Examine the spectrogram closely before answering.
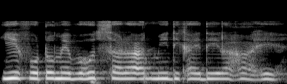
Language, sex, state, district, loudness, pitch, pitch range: Hindi, female, Arunachal Pradesh, Papum Pare, -14 LUFS, 265 Hz, 255-270 Hz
